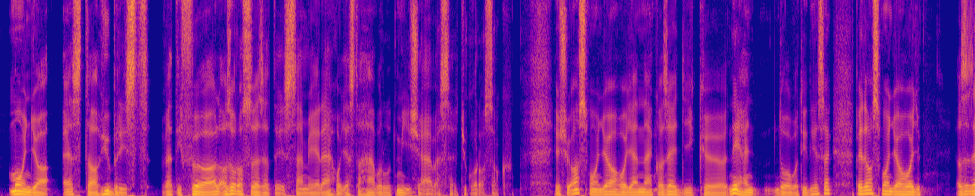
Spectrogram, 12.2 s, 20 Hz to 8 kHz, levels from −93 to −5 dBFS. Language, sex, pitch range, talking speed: Hungarian, male, 80-100 Hz, 170 wpm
